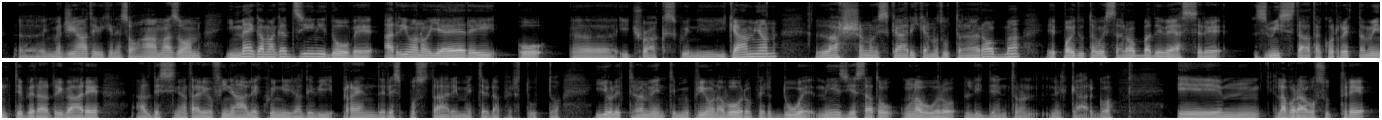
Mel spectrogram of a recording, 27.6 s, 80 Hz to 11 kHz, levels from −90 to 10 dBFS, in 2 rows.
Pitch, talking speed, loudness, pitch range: 105 Hz, 150 wpm, -31 LUFS, 100-120 Hz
